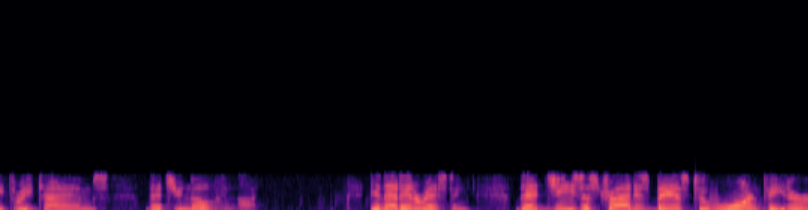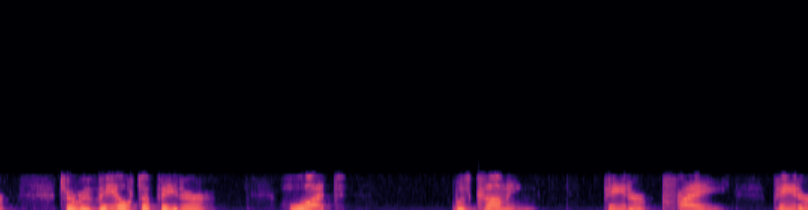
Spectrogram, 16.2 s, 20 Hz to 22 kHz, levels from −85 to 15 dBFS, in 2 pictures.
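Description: Speech with three short dropouts where the sound briefly smears, stretches and sags in level: from 2.1 to 2.5 s just after "times that you know", from 10.12 to 10.23 s after "to reveal to", and from 14.74 to 14.9 s. These are lost AMR speech frames. The decoder fills each gap by repeating the last good pitch and vocal-tract settings at falling gain. The first event is broken up into several short gaps over roughly 0.3 s rather than one long silence, all within the narrow 250 Hz to 3.7 kHz band of the AMR narrowband mobile codec.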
